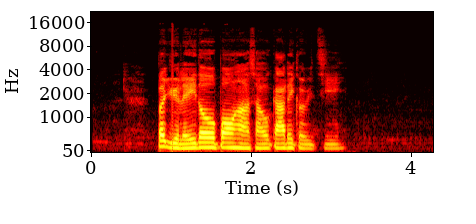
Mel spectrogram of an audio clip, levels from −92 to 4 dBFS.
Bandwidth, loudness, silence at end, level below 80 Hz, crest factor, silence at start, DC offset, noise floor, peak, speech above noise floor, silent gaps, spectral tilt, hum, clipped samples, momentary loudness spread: 9.4 kHz; -16 LUFS; 1.1 s; -54 dBFS; 16 dB; 0.85 s; under 0.1%; -65 dBFS; -2 dBFS; 49 dB; none; -8 dB/octave; none; under 0.1%; 19 LU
